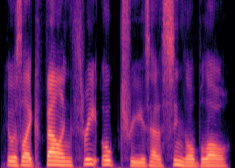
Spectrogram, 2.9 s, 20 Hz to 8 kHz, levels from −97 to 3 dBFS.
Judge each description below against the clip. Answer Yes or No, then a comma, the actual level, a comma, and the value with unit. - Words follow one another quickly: Yes, fast, 225 wpm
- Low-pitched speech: No, medium, 175 Hz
